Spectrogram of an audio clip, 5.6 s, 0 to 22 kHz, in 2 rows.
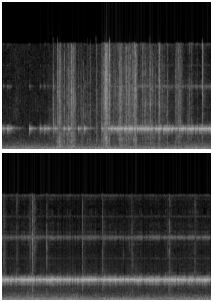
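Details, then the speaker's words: Ludlum 14C with a Ludlum 44-3 gamma scintillator near a Petromax thorium lantern mantle on the x10 scale: a dense, fast rattle of clicks merging into a steady high buzz, a very high count rate settling around 13,000 counts per minute. "see that it's slowly falling until settle up and it allowed around 13,000 counts per minute"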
